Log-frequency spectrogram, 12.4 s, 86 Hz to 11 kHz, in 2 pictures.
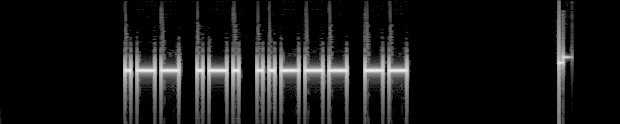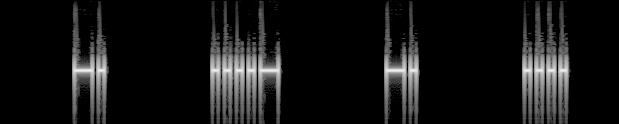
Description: Morse code, heard as a keyed tone, about 20 wpm, spaced as for 10 wpm, 700 Hz. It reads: WR2M N4NH
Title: USA Call Signs - 6x Character Spacing - 20wpm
